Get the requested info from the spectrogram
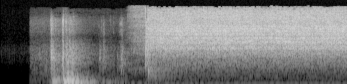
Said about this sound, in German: gehen Sie direkt ins Badezimmer und drehen das Wasser auf.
